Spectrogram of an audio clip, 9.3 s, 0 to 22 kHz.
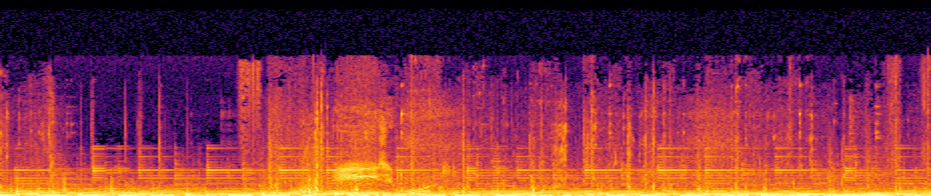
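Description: Tennessee Walker horse galloping in Red Dead Redemption 2, rhythmic hoofbeats running under steady game music and ambient sound, with a brief whinny partway through.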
